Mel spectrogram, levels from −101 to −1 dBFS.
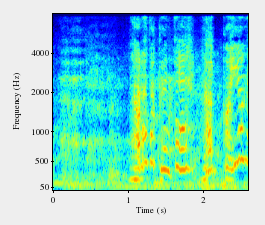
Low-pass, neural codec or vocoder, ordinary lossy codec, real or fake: none; codec, 16 kHz, 2 kbps, FunCodec, trained on LibriTTS, 25 frames a second; none; fake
